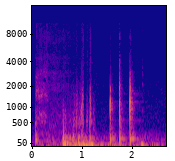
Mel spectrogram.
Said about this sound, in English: Knock on wood.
